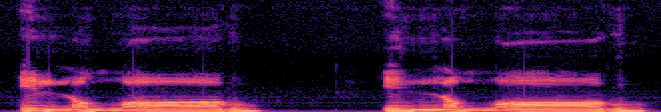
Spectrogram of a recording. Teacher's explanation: आगे है इल्लल्लाहु, तो यहाँ पर अल्लाह का नाम ग्रीन है, यानी कि अल्लाह के नाम के अंदर जो लाम है उसको मोटा पढ़ेंगे।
